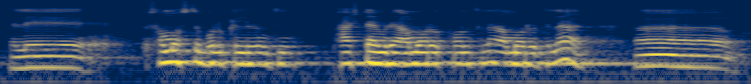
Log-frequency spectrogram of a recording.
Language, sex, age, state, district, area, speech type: Odia, male, 30-45, Odisha, Malkangiri, urban, spontaneous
